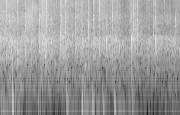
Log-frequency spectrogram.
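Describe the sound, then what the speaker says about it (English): An audience at a panel event applauds the panelists, giving continuous clapping with several sharp, close individual claps standing out over the crowd. "And a round of applause for Rick, please, also for his time."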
